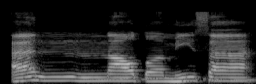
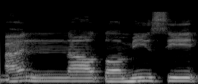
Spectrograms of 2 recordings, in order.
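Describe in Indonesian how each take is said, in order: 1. Vokal akhirnya adalah bunyi 'a'. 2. Vokal akhirnya adalah bunyi 'i'. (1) "harokat terakhirnya fathah" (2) "dibaca kasroh"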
